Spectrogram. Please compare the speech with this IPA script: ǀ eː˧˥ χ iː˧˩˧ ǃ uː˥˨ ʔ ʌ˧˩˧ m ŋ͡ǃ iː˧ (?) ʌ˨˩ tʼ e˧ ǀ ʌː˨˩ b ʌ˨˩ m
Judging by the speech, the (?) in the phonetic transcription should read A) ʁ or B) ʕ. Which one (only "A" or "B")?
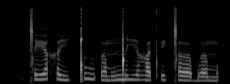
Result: A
